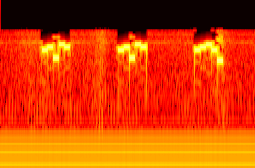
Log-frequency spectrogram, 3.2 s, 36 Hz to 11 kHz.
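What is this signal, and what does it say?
Five-tone selective call (ZVEI), heard as quick runs of five tones, tones of about 70 ms. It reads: 89509 89509 89084
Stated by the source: ZVEI five-tone selective call received on an SDR.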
